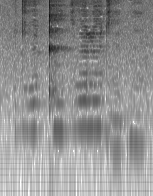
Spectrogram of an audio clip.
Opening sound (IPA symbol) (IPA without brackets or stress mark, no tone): dʱ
